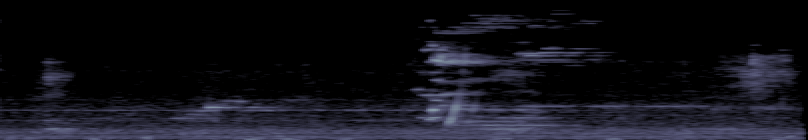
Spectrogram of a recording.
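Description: A magical shimmering chime rings out as an item is crafted.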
